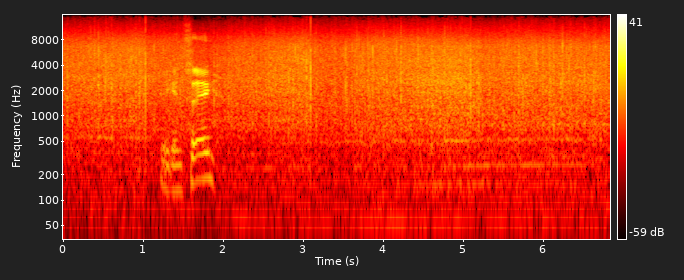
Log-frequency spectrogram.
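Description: Steady rain patters onto puddles outdoors in New England, a constant close hiss of drops, with someone briefly speaking over it.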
